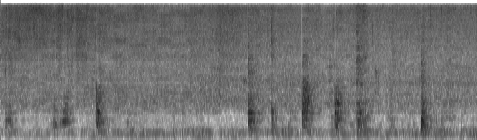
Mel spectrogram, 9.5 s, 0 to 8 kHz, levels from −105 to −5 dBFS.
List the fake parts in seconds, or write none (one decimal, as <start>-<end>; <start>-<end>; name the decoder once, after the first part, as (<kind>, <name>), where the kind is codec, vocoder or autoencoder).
0.0-3.8 (codec, SNAC); 6.4-7.0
